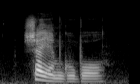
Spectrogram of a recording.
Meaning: silk cocoon
- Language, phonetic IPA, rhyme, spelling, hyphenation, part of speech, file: Hungarian, [ˈʃɛjɛmɡuboː], -boː, selyemgubó, se‧lyem‧gu‧bó, noun, Hu-selyemgubó.ogg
